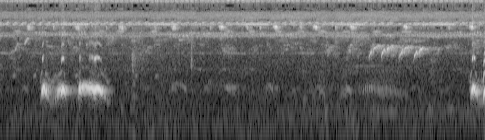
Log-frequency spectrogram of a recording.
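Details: Spotted dove song used to train caged birds: a brief phrase of three low coos, then mostly a steady insect drone with faint chirps, and one more coo starting at the end.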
